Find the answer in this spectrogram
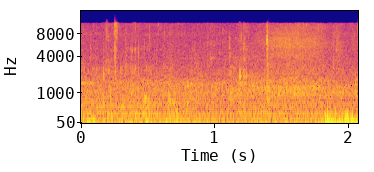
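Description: Low, steady rumble of wind and water around a small aluminium fishing boat, with a dull thump near the end.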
